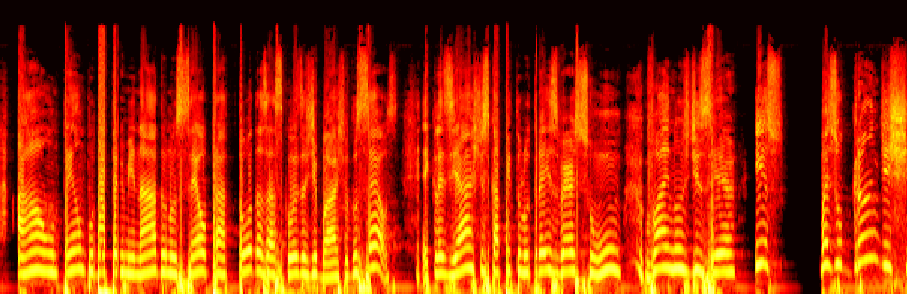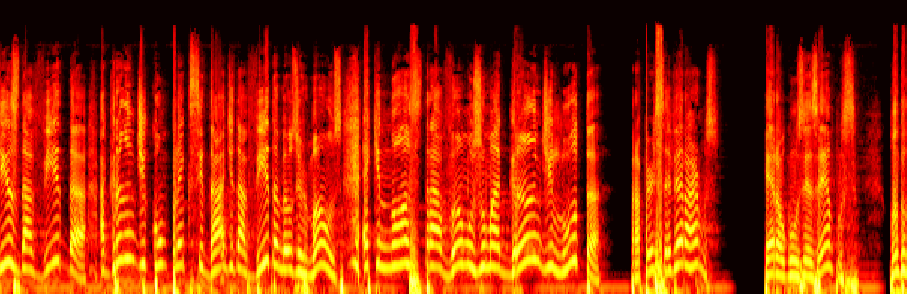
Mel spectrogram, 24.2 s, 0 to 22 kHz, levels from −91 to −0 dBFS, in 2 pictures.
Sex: male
